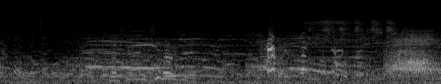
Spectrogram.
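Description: Indistinct voices of people in the stands, with a sharp, short sound about two and a half seconds in that is the loudest thing here, and a smaller one just after.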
